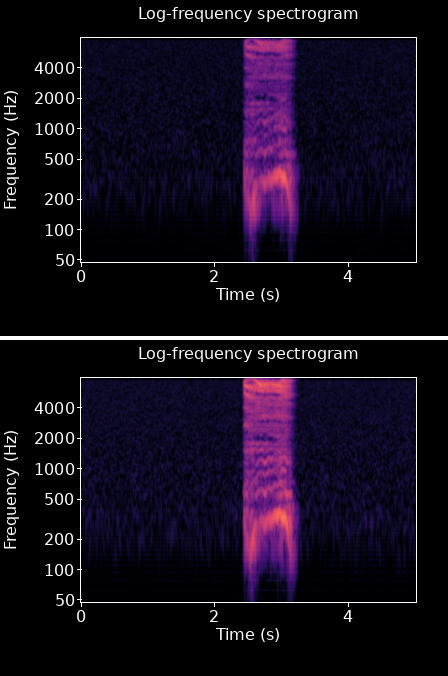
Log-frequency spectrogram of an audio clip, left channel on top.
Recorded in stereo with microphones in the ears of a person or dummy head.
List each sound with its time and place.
2.4 s a zipper: 80° right, 1.5 m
